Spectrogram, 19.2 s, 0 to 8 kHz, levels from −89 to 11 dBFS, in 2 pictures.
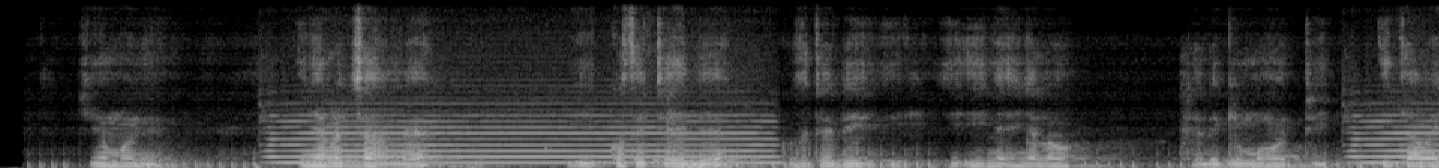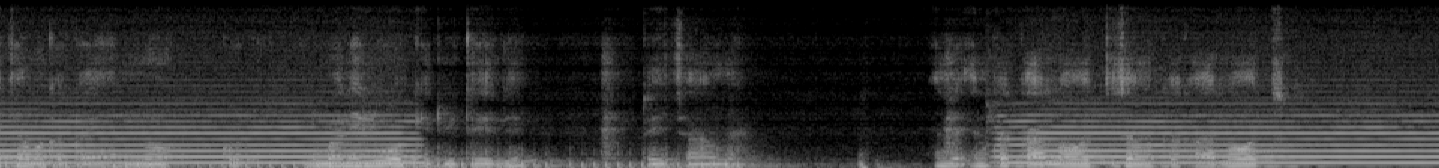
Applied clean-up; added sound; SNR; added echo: none; Wind instrument, woodwind instrument; 4 dB; reverberation time 1.3 s.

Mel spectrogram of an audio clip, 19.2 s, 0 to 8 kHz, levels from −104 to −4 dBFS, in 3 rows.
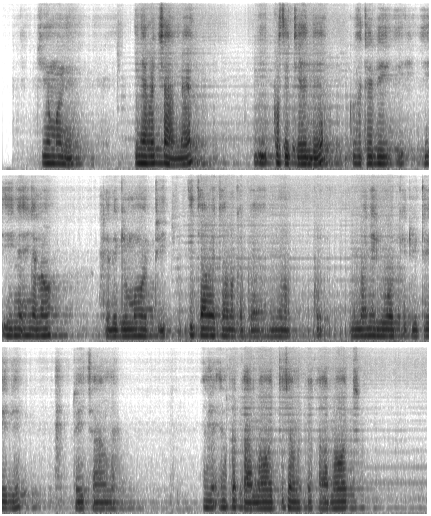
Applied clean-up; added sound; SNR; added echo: neural separator model SepFormer DNS4.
